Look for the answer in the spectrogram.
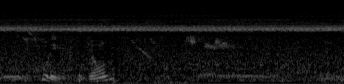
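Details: Green imperial pigeon in Gorumara National Park, Jalpaiguri District, West Bengal, India, in January: low, moaning call notes with rising and falling harmonics in the first second, set against a steady high insect drone.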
